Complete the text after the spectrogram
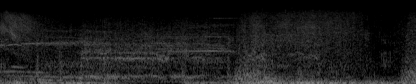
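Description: Electricity crackles and hisses.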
